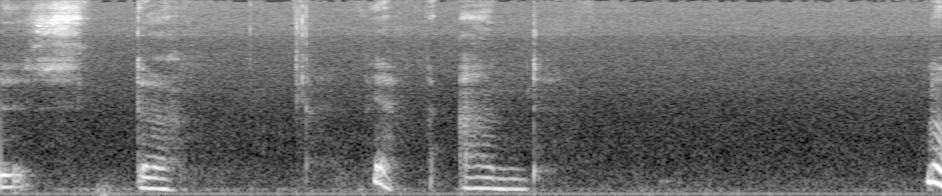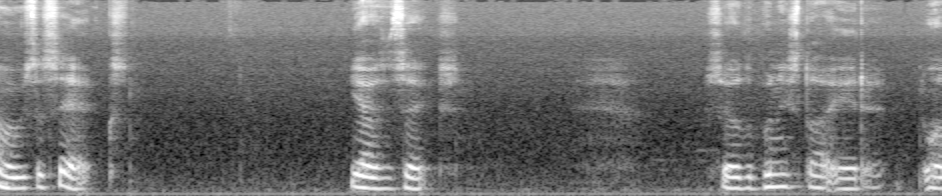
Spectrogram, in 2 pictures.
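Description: A young girl talks calmly and close by, in short bursts with pauses.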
